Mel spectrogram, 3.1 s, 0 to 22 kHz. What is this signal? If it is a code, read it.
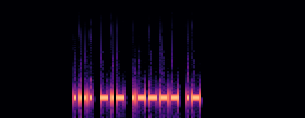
Morse code, heard as a keyed tone, about 44 wpm, 700 Hz. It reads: HK1A
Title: DXCC-100 Call Signs - 4 Characters - Repeated 2x - 45wpm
